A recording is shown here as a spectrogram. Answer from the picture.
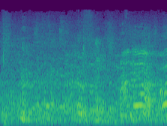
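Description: Several people's voices talking at once in a large echoing hall: indistinct chatter.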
